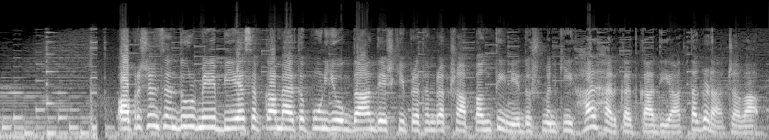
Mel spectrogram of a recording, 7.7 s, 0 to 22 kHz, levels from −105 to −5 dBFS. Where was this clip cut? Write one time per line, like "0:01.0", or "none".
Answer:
0:01.0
